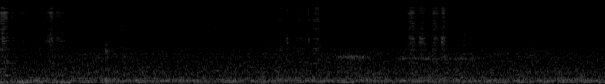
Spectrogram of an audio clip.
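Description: Pencil drawing lines on watercolor paper: a few faint, short scratching strokes.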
